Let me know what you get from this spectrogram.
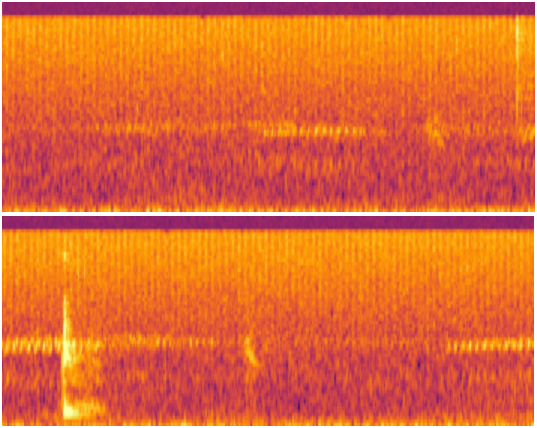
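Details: Frogs by a pond in a binaural recording: a steady chorus of soft buzzy trills, each lasting about a second, with one loud, sharp, descending, rattling croak near the middle over a low rumbling background.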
